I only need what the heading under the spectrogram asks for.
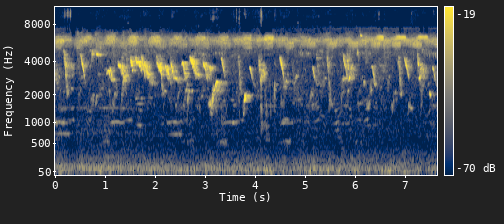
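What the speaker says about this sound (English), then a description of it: "nice sound of the birds, different species." Backyard birds of several species singing on a fine morning, a busy overlapping mix of chirps and trills at moderate distance over faint insect hum.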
